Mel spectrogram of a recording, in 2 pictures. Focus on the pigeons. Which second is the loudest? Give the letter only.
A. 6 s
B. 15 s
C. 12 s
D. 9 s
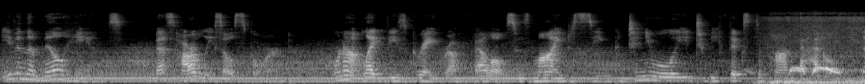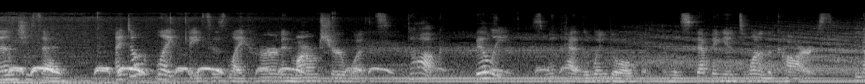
D.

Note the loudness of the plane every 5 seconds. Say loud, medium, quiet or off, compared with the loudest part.
loud, medium, loud, loud.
